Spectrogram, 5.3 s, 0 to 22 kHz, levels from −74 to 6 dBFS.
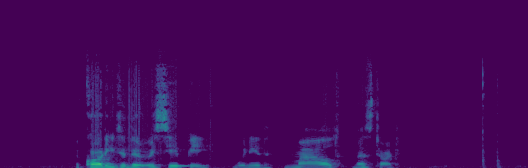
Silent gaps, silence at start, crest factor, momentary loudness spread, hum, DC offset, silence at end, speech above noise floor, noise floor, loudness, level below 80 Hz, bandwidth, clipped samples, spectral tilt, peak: none; 0.75 s; 22 dB; 26 LU; none; under 0.1%; 0.3 s; 38 dB; -72 dBFS; -34 LUFS; -70 dBFS; 15.5 kHz; under 0.1%; -4.5 dB/octave; -16 dBFS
